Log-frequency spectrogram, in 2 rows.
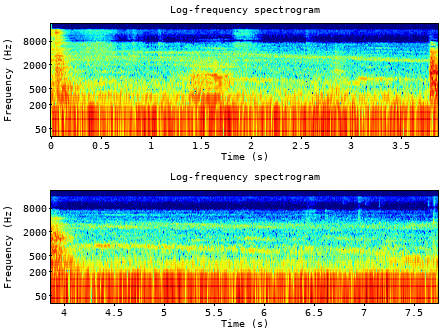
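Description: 1982 KONE in-ground hydraulic elevator car descending: a steady low rumble of the car in travel with a faint whine that slowly falls in pitch, and a single sharp click about four seconds in. The descent is really slow.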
